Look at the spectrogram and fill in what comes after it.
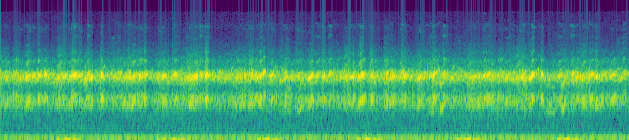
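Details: Pacific tree frogs at night, Richmond, British Columbia, Canada: many frogs croaking together in a thick, steady chorus of rapid raspy pulses over a constant low hum.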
